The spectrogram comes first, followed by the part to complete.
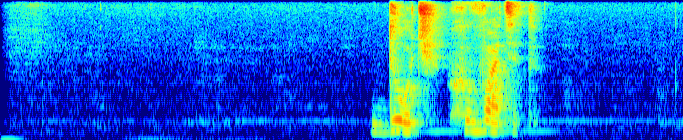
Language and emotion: Russian, angry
